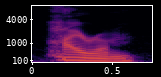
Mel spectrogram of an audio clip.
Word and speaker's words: Hiram: And you went to, I don't know how to pronounce it, Hiram? Hiram.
